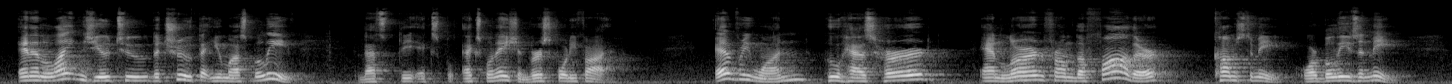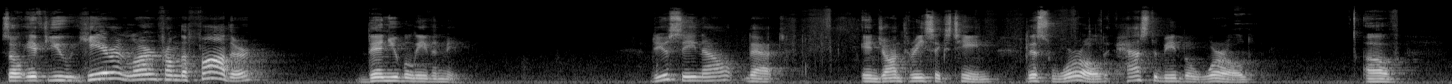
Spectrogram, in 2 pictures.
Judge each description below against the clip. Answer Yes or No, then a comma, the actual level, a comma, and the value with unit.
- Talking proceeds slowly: Yes, slow, 130 wpm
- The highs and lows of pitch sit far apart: Yes, wide, 6.4 semitones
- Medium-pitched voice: Yes, medium, 150 Hz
